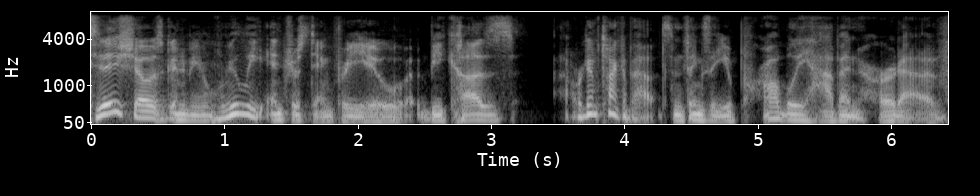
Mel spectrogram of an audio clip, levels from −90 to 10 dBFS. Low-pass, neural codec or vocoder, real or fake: 7.2 kHz; codec, 16 kHz, 2 kbps, FunCodec, trained on LibriTTS, 25 frames a second; fake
